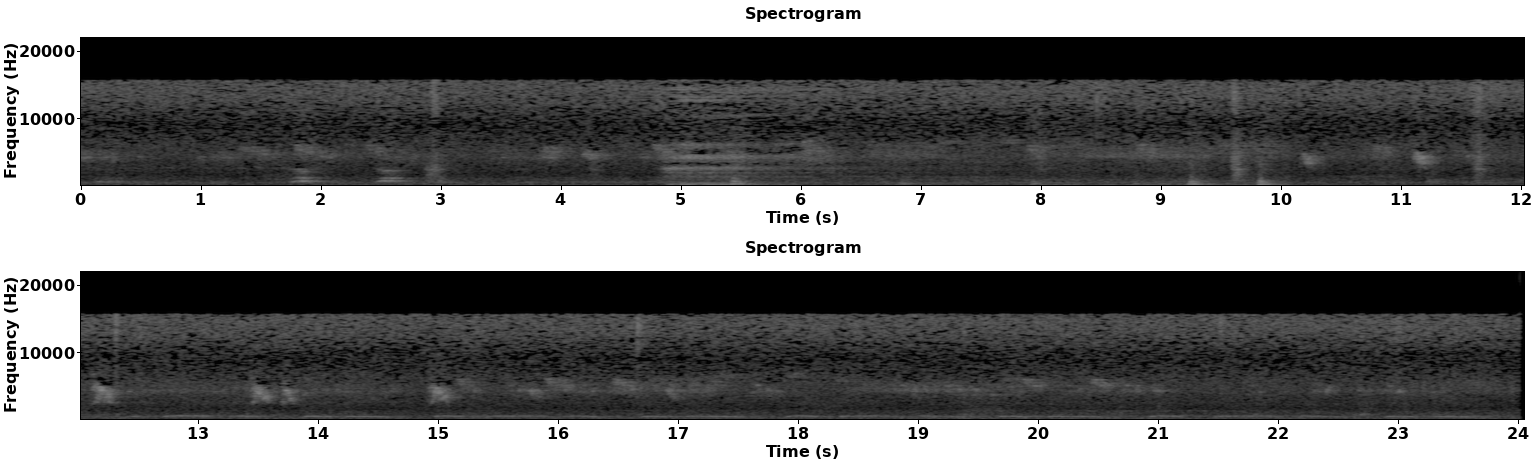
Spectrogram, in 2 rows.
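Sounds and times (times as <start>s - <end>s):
birds chirping: 0.0s - 24.0s
bird cooing: 12.2s - 24.0s.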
